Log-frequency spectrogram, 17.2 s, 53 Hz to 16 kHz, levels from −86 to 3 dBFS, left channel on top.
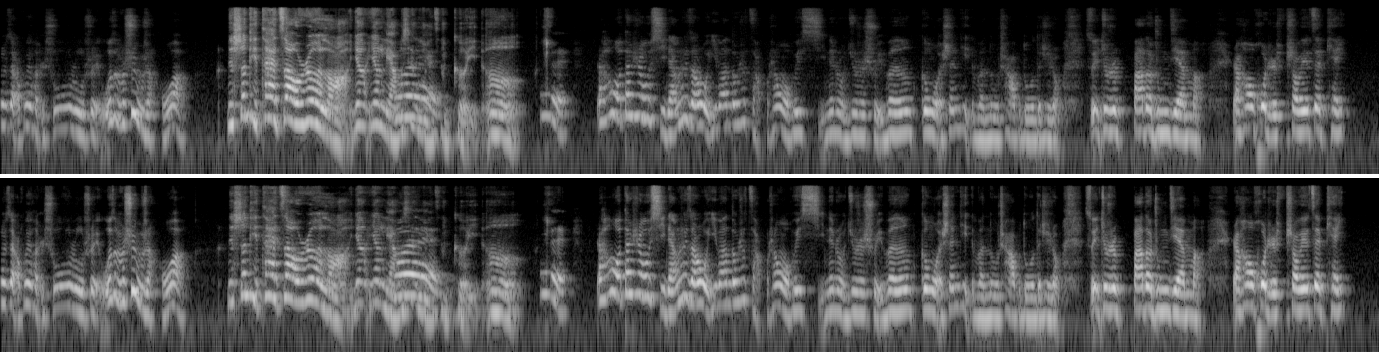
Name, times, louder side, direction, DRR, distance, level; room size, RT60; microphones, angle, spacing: voice 1, 0.0-2.3 4.9-5.8 6.7-7.1 7.5-16.8, right 3 dB, 55° right, 1.0 m, -24 dB
voice 2, 2.8-6.5, left 3 dB, 60° left, 1.0 m, -22 dB
5.9 x 5.2 x 4.9 m
head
